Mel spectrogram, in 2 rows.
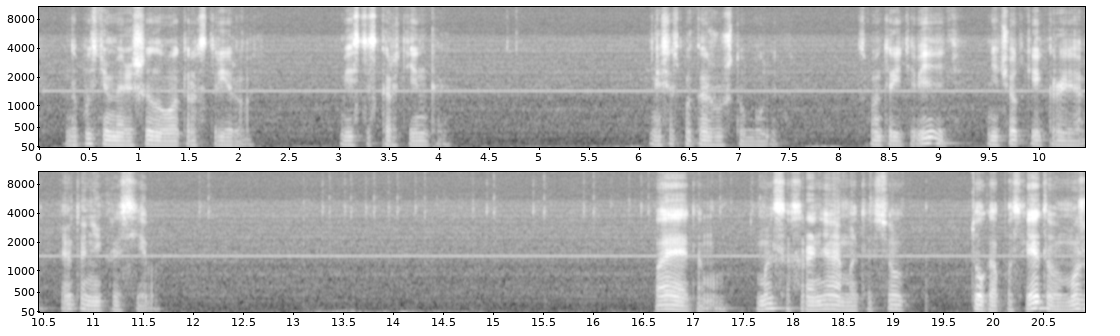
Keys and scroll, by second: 10.7 ctrl+z, 12.9 ctrl+space, 15.2 ctrl+alt+space, 18.3 ctrl+shift+s.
